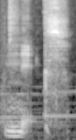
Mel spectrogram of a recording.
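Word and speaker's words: Nyx: all over the city the one with the Knicks logo oh so that's how it's pronounced I just like the logos design the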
